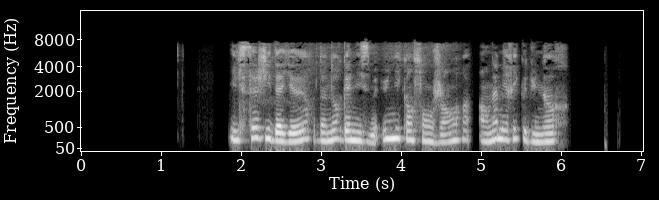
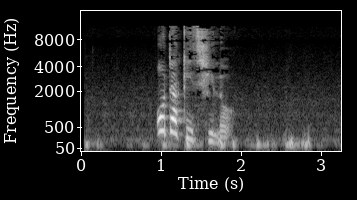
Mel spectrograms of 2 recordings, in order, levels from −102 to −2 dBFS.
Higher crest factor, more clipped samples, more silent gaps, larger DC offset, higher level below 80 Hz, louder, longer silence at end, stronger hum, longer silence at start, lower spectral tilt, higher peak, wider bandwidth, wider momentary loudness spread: second, 18 dB vs 24 dB; neither; first, 4.91-4.97 s vs none; neither; about the same, -58 dBFS vs -60 dBFS; about the same, -19 LUFS vs -19 LUFS; first, 0.95 s vs 0.4 s; neither; first, 1.85 s vs 0.05 s; first, -5 dB/octave vs -3.5 dB/octave; about the same, -2 dBFS vs 0 dBFS; second, 8 kHz vs 11.5 kHz; second, 9 LU vs 24 LU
